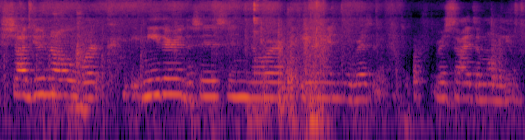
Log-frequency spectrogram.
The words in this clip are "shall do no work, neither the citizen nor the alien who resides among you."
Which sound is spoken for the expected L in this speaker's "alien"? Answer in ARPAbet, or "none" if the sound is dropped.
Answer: N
